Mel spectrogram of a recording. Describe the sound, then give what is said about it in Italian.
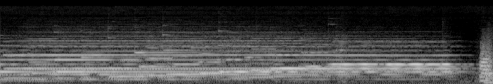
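A 1963 Japanese TV cartoon theme song plays loudly and steadily, full of sustained melodic tones, with a brief break near the end and no voices. “i bambini nel 1963 accendevano la tv in Giappone e, eh, sentivano eh, questa sigla qua.”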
